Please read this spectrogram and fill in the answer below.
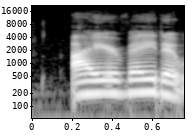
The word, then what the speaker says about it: Ayurveda: You must know my friend Jasmine Hemsley, the queen of Ayurveda, which I can never say that word.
